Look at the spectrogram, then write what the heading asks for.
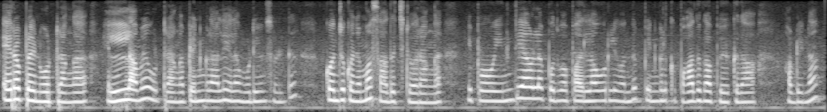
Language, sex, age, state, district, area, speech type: Tamil, female, 18-30, Tamil Nadu, Chennai, urban, spontaneous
